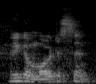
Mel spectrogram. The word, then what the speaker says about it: Viggo Mortensen: I gotta stop calling him Viggy, but I'd rather call him Viggy than pronounce his name badly. Viggo Mortensen.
